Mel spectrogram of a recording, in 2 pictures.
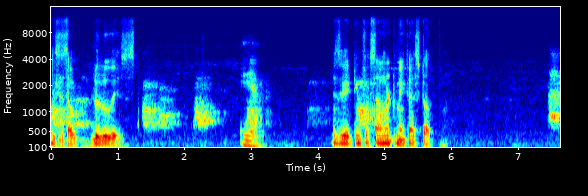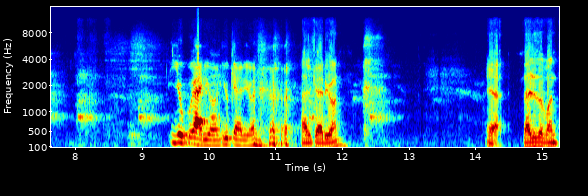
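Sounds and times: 
laughter: 0.0 - 1.2, 9.5 - 12.6
speech: 0.0 - 1.4, 2.8 - 3.3, 4.2 - 6.0, 8.8 - 12.5, 14.2 - 15.2
female dog barking loudly: 0.1 - 0.6, 1.4 - 2.5, 7.5 - 9.4, 11.4 - 11.8, 12.4 - 12.8.

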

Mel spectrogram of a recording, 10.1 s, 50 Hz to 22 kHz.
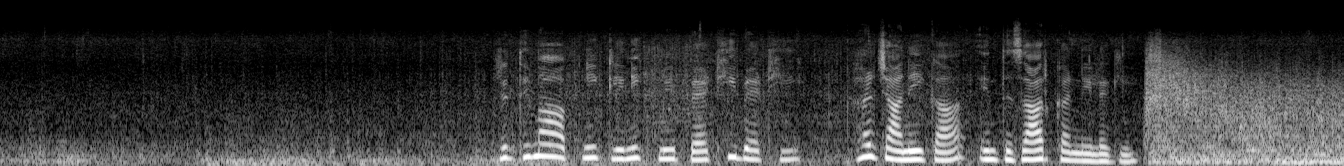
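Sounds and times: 
deep rumble of thunder: 0.0 - 7.4, 8.6 - 10.0
torrential rain pouring down: 0.0 - 10.0
speech: 3.7 - 8.8.

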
